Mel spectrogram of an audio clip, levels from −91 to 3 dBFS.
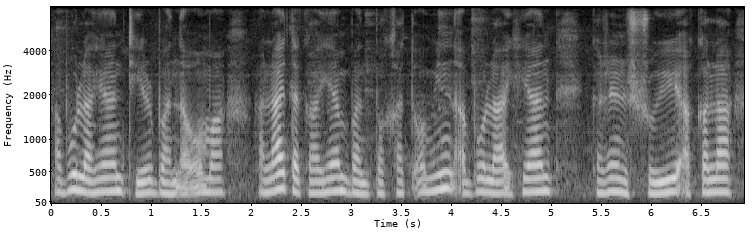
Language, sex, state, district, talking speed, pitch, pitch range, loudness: Mizo, female, Mizoram, Aizawl, 190 wpm, 190 Hz, 180-200 Hz, -19 LUFS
